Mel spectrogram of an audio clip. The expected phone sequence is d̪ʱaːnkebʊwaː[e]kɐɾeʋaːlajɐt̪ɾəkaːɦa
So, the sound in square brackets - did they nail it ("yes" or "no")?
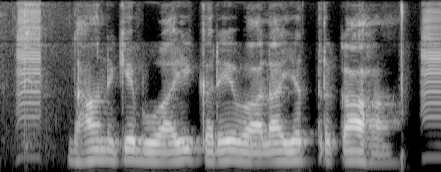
no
